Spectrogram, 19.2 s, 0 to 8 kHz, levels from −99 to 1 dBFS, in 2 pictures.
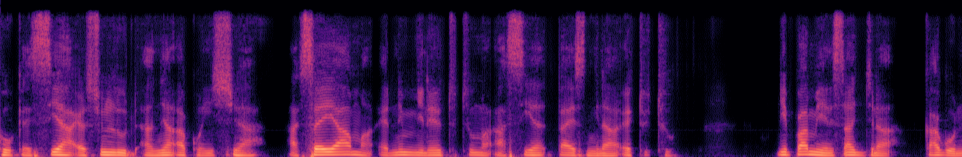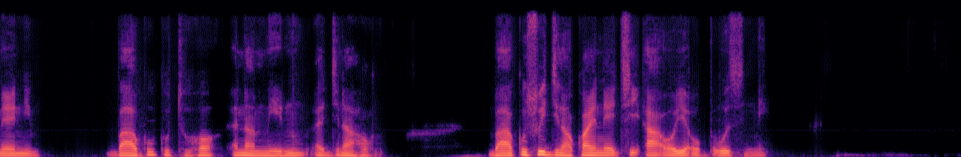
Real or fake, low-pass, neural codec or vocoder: fake; 7.2 kHz; codec, 16 kHz, 1 kbps, X-Codec, HuBERT features, trained on LibriSpeech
